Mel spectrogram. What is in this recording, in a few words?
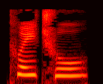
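"推出", Mandarin Chinese; chinese flashcards; hsk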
